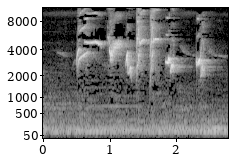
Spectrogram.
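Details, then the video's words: Magpie-robin's lively song, played to provoke rival magpie-robins into fanning their tails: rapid sequence of sharp whistled notes, downward slurs and scratchy elements packed into under two seconds, ending with a lone clear note. "Pancingan Kacer Gacor Ngeplong Santai Bikin Buka Ekor Kacer Lain"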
